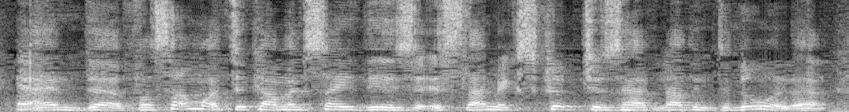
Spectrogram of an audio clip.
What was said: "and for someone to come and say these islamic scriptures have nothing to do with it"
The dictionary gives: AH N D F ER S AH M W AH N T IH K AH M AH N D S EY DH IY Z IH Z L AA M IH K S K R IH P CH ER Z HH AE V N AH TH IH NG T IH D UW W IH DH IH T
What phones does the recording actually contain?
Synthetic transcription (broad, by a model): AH N F ER S AH M W AH N T IH K AH M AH N S EY DH IY Z IH S L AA M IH K S K R IH P CH ER Z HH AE V N AH TH IH NG T IH D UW W IH DH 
